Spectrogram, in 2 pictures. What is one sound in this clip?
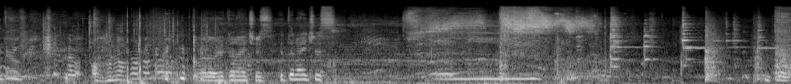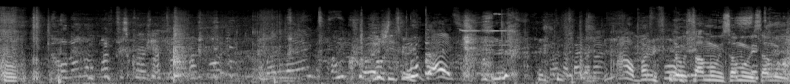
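Several young men talk and laugh excitedly close by.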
